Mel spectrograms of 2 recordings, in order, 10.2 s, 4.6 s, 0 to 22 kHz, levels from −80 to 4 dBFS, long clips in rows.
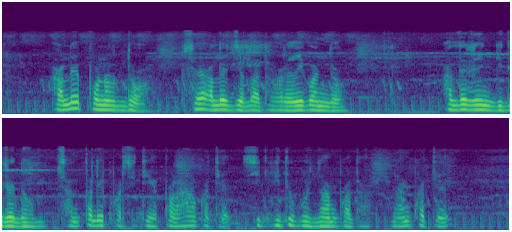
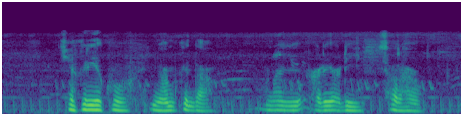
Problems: none marked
